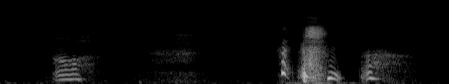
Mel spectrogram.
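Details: Woman: a drawn-in breath, then a wet, forceful, messy sneeze followed by a second sneeze; sneezing.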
